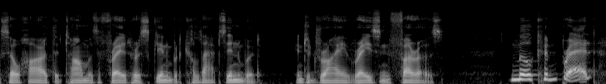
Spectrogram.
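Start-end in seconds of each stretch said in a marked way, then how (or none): 5.1-6.0 high, tearful character voice; sobbed plea. A narrator's reading. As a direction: ask for it through sobs, voice pitched way up. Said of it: "she sobbed".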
